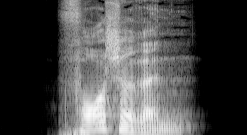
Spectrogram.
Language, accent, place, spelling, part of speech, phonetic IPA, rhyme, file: German, Germany, Berlin, forscheren, adjective, [ˈfɔʁʃəʁən], -ɔʁʃəʁən, De-forscheren.ogg
- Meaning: inflection of forsch: 1. strong genitive masculine/neuter singular comparative degree 2. weak/mixed genitive/dative all-gender singular comparative degree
